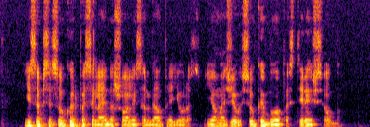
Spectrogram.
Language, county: Lithuanian, Vilnius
